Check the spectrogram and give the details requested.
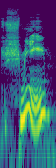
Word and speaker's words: Chamois: Chamois, pronounced Chamois.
